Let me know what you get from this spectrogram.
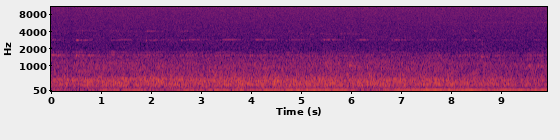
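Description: MBTA commuter rail train rolling past, a steady rumble of coaches on the track that grows a little louder about a second in, heard from inside a parked vehicle.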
